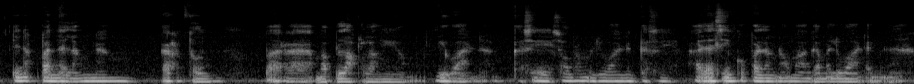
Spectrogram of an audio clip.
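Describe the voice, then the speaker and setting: Soft-spoken and very deep in pitch, a woman talks with fairly even intonation over noticeable background noise. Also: moderate pace. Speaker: vlogger. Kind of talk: vlog.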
